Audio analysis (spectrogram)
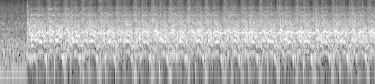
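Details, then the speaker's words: VW diesel (Mazda offroad build) cranked: long even starter grind about three pulses a second, no firing; injection pump drained after removal eight months ago, still drawing air while fuel returns bleed; starter getting too hot to touch. "guess it just needs a lot of cranking because this this pump did drain out of fuel when I pulled it off of that block eight months ago or so"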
